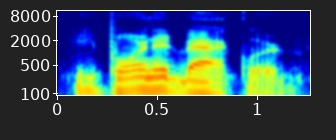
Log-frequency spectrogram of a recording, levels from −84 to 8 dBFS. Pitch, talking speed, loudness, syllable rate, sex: 105 Hz, 140 wpm, -16 LUFS, 5.0 syllables/s, male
